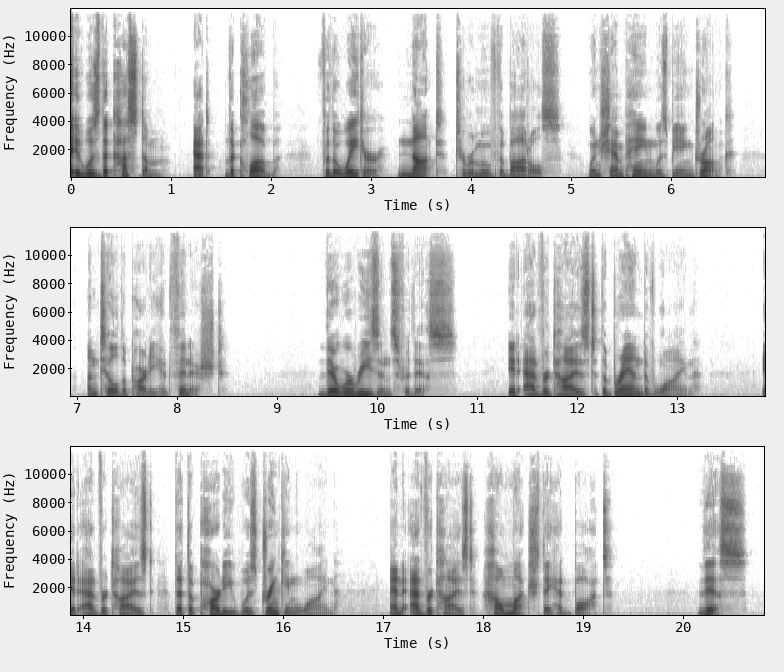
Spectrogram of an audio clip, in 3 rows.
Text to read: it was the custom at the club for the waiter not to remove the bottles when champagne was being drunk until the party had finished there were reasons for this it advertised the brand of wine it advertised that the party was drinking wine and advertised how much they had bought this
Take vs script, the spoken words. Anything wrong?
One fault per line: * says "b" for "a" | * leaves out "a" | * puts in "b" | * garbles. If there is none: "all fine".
all fine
